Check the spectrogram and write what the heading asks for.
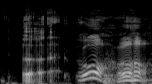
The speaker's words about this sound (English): I do burp a little.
